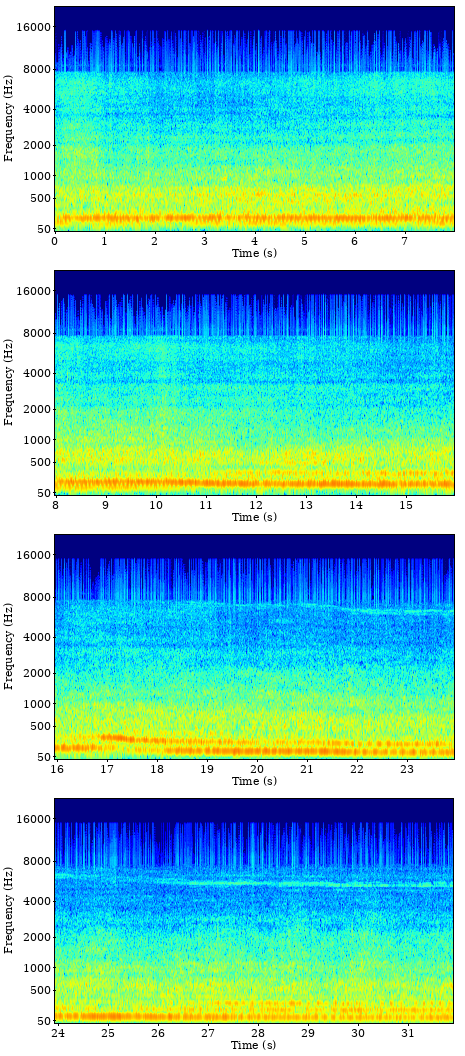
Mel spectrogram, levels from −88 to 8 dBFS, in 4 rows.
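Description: From start to finish the sound carries a rough, steady buzz at 100 Hz, the mark of a resampler restarted on every block. The conversion from 16 kHz to 48 kHz was done on 10 ms chunks, each treated as if nothing lay beyond its edges, so every boundary gets a small error, a hundred per second. Unlike mains hum, the buzz vanishes in quiet stretches and grows with the signal.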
